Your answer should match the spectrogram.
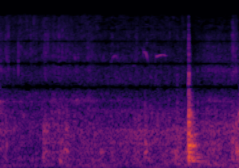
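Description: Low handling noise, then a single sharp knock near the end as the car's bonnet is handled and raised.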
